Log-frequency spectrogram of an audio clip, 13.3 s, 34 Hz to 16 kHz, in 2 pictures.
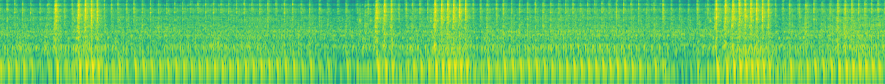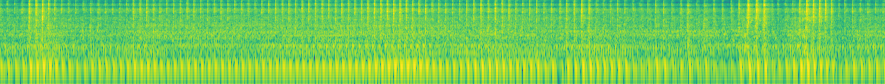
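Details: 1970s trike, believed MTD Mud Bug, with replacement John Deere engine believed 5 hp, idle 5 to 10 years, after idle screw reset to 1.5 turns: steady low idle with brief surges and bumps settling even; idle acceptable now.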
